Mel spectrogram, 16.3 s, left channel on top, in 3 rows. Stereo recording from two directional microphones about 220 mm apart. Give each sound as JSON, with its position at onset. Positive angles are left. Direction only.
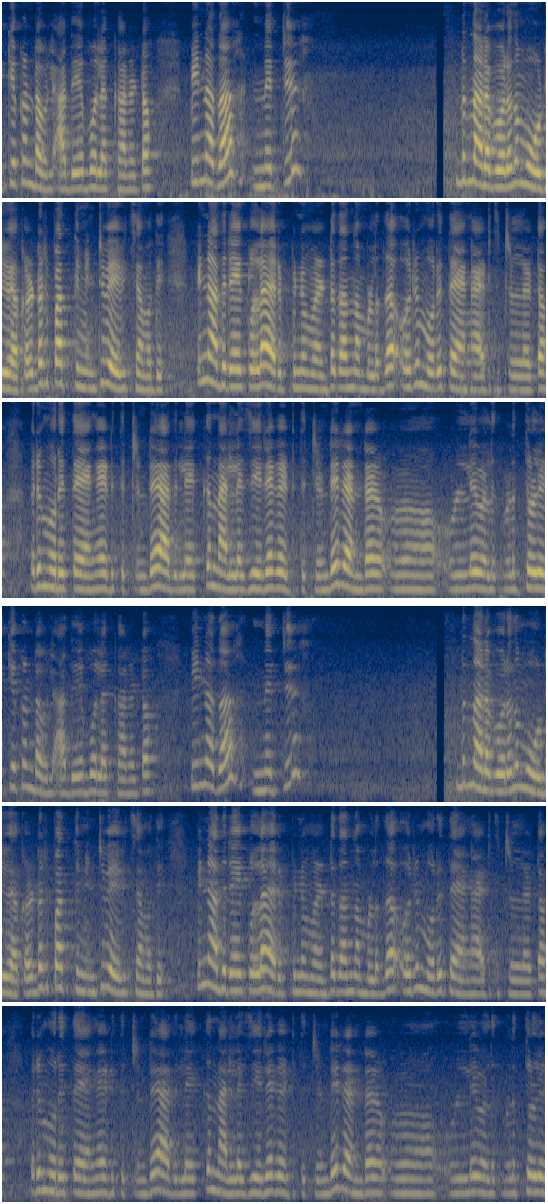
{"t": 0.0, "sound": "a woman's voice", "side_deg": 15}
{"t": 4.5, "sound": "a woman's voice", "side_deg": 15}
